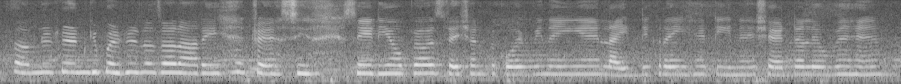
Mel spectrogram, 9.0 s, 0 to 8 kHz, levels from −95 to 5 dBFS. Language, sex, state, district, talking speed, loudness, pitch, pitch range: Hindi, female, Bihar, Muzaffarpur, 180 wpm, -15 LUFS, 255 Hz, 245-280 Hz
